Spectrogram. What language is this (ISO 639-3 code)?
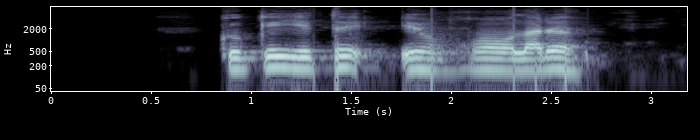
uzb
